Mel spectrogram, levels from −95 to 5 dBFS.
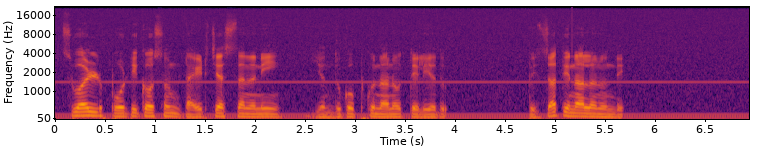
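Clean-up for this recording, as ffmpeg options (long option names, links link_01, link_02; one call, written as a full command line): ffmpeg -i in.wav -af "adeclick=threshold=4,bandreject=frequency=59.2:width_type=h:width=4,bandreject=frequency=118.4:width_type=h:width=4,bandreject=frequency=177.6:width_type=h:width=4,bandreject=frequency=1400:width=30,afwtdn=0.0056" out.wav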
